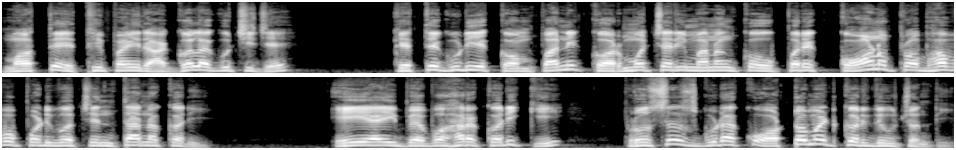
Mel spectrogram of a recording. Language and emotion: Odia, angry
